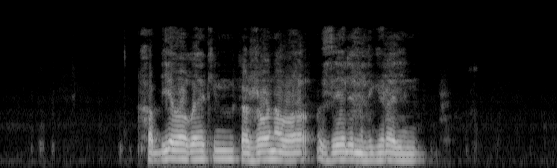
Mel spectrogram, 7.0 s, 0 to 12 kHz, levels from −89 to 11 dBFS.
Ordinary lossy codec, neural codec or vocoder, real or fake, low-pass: Opus, 64 kbps; codec, 16 kHz, 16 kbps, FreqCodec, smaller model; fake; 7.2 kHz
